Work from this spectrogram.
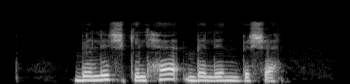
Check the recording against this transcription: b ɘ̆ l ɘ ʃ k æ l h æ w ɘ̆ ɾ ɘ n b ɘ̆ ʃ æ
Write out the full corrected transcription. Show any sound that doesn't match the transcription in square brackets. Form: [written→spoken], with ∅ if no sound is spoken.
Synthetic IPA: b ɘ̆ l ɘ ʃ k [æ→i] l h æ [w→b] ɘ̆ [ɾ→l] ɘ n b ɘ̆ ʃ æ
